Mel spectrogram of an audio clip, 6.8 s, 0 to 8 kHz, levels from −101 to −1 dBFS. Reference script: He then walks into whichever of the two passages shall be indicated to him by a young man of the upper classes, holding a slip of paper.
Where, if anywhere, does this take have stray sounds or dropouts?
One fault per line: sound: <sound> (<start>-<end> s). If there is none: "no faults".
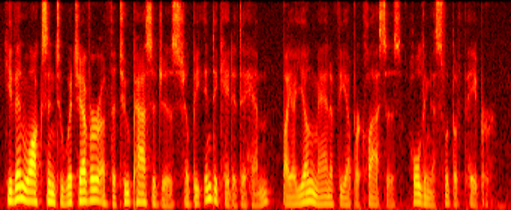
no faults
